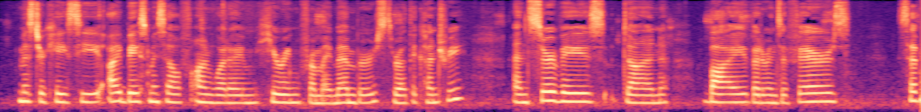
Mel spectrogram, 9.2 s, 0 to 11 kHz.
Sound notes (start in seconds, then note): 6.0 speaking French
